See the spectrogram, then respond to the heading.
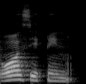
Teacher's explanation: غین کو لمبا کریں گے الف مدہ کی وجہ سے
